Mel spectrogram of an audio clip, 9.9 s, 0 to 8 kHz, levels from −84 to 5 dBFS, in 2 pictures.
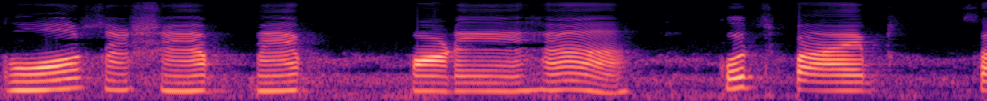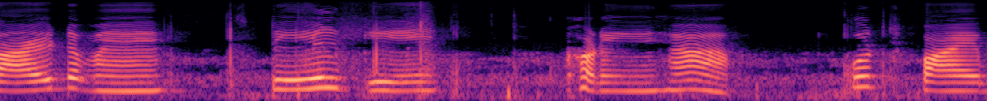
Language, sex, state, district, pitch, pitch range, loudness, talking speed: Hindi, female, Punjab, Fazilka, 215 Hz, 205-240 Hz, -16 LUFS, 85 wpm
